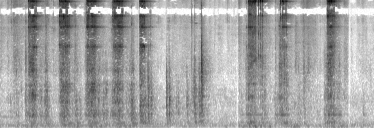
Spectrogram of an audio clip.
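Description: Hand socket ratchet clicking in short bursts as it backs out cowl bolts. There are about two back-swings a second for the first three seconds, then a few more spaced further apart.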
